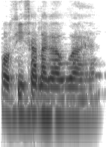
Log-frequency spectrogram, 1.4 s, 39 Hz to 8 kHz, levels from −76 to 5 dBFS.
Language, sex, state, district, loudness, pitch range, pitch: Hindi, male, Bihar, Purnia, -15 LUFS, 115-125 Hz, 115 Hz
